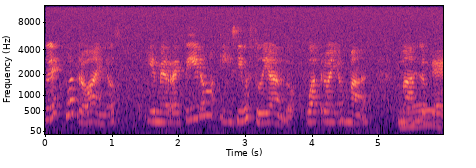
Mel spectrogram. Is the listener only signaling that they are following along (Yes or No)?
Yes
